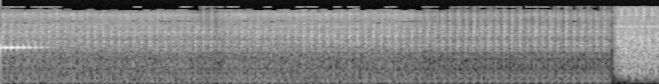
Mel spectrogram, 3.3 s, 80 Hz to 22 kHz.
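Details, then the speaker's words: BMW 118d F20 diesel after repair, welding of the broken DPF bracket and cracked exhaust neck: even, steady idle clatter with no rattle or vibration, then a burst of hiss at the end; engine back to normal. "저 시동 한번 걸어서 엔진으로 한번 들어볼게요 어봐 지금은 엔진이 완전 정상으로 돌아왔어요"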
